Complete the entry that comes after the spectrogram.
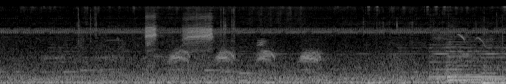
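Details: A Long-tailed Shrike chirping from a branch in a thick bush on Vetal Tekdi hill, Pune, imitates other birds with four short, slurred mid-pitched notes about half a second apart and a couple of harsh bursts, over steady high hiss and low rumble.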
